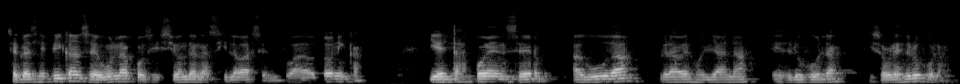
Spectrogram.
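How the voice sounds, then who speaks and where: A man's voice: medium pitch, steady tone, normal speed. Muffled man student listing examples. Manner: lists examples in a reading tone. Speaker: student presenter. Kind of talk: class presentation. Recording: muffled lo-fi audio.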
